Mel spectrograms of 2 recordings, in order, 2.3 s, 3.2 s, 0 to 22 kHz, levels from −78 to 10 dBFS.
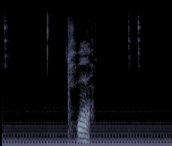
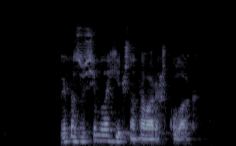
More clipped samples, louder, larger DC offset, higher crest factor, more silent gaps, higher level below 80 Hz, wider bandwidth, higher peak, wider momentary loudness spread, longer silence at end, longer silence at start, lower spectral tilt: neither; about the same, -33 LUFS vs -33 LUFS; neither; about the same, 20 dB vs 20 dB; neither; first, -44 dBFS vs -70 dBFS; first, 16 kHz vs 11.5 kHz; about the same, -14 dBFS vs -16 dBFS; first, 18 LU vs 7 LU; second, 0 s vs 0.55 s; second, 0 s vs 0.8 s; about the same, -4.5 dB/octave vs -5 dB/octave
